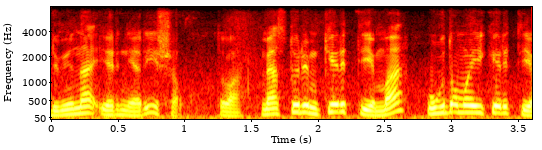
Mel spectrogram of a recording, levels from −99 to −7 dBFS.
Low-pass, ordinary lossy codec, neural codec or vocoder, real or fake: 7.2 kHz; Opus, 24 kbps; none; real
